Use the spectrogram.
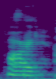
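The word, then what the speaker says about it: Byard: Kevin Bayard. – Bard. – How many times am I going to get his name wrong? – I don't know. – Kevin Bard.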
